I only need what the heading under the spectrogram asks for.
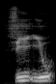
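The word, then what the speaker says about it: sure: यू आर ई आया तो इसको पढ़ेंगे प्योर, सी यू आर ई पढ़ेंगे दोस्तों क्योर, एस यू आर ई पढ़ेंगे स्यो।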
